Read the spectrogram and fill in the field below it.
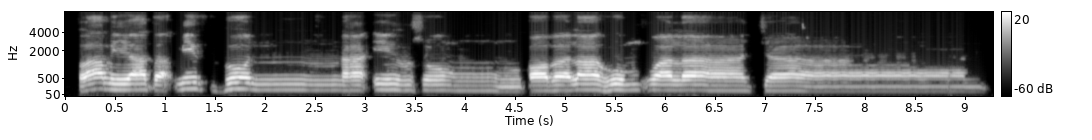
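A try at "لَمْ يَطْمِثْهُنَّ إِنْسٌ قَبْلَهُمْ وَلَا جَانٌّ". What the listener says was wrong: Sebentar, insungnya. Ingnya tadi kurang dengung. Coba ulang lagi.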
